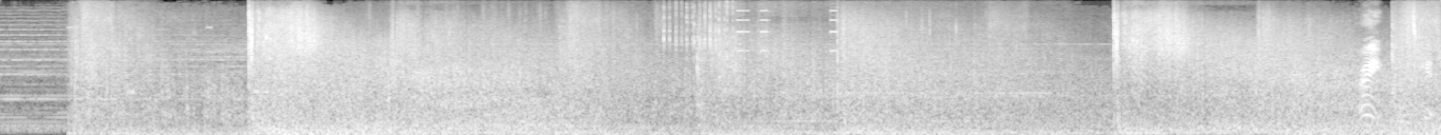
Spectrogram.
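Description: Heavy booming explosions from a bombing run in Star Trek Online, a continuous rumbling barrage with several sharp louder blasts breaking through, loud and close, with a voice faintly beneath.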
